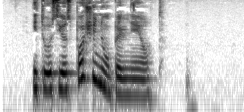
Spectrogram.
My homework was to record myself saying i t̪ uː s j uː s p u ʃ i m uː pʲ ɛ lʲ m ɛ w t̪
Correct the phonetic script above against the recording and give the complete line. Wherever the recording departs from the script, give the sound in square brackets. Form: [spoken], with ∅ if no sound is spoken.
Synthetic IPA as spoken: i t̪ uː s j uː s p [ɔ] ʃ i [n] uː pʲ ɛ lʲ [ɲ] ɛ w t̪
